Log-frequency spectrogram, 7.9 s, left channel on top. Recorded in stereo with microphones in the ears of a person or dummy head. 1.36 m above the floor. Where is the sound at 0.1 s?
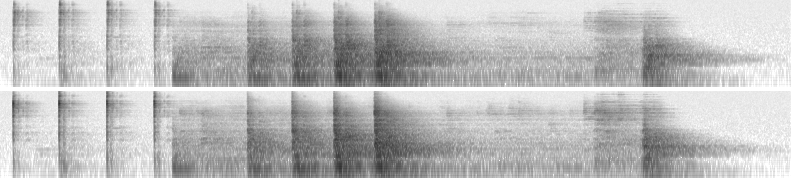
65° right (ahead or behind), 0.8 m.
